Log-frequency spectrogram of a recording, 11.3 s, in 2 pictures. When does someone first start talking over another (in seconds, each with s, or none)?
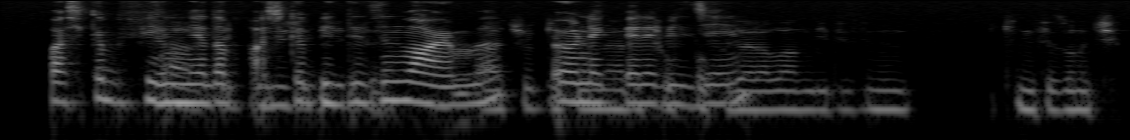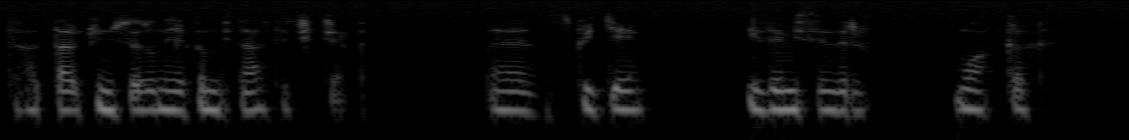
0.8 s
